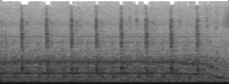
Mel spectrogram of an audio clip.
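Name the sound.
sewing machine stitching with edge stitch foot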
